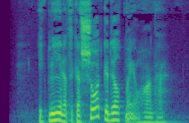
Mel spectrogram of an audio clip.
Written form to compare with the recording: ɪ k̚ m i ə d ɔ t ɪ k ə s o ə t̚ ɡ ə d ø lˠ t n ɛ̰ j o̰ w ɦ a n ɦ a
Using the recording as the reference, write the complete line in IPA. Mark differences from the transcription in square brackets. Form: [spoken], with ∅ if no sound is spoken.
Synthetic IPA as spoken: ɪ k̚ m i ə d ɔ t ɪ k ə s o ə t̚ ɡ ə d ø lˠ t [m] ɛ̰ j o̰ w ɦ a n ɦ a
